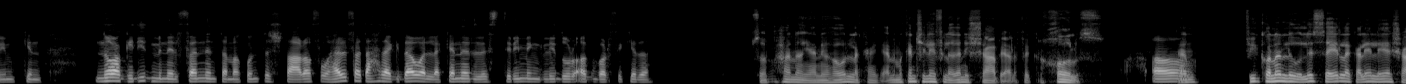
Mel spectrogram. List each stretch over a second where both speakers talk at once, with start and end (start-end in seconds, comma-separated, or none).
none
